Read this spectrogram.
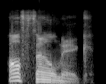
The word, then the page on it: ophthalmic: British English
